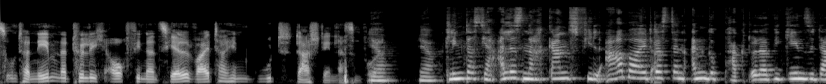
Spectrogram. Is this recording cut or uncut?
cut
